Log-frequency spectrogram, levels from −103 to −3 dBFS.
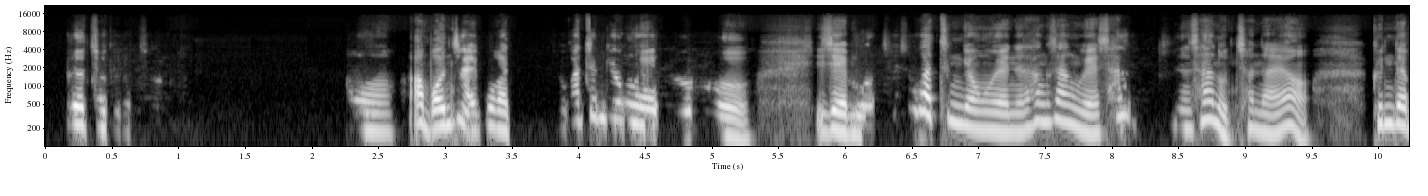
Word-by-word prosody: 그렇죠, 210 -4 +3
그렇죠. 165 - -29 1.5
어. 175 -2 -2
아 245 - +6
뭔지 205 +2 +5
알 175 - +4
것 215 +4 -1
같아. 185 -3 +2 0.3
저 195 - -26
같은 280 +3 -3
경우에도 250 - -1 0.5
이제 175 -1 +5
뭐 160 -1 -1 0.2
채소 380 +3 -13
같은 295 -8 +3
경우에는 185 -3 +1
항상 255 -1 0
왜 165 -2 +2
사 170 - -8
놓기는 220 -8 -10
사 275 +6 0
놓잖아요? 185 - -1 0.5
근데 235 -1 +3
210 Hz, 270 characters per minute, -20 LUFS, 180-255 Hz, 1.5 s, 아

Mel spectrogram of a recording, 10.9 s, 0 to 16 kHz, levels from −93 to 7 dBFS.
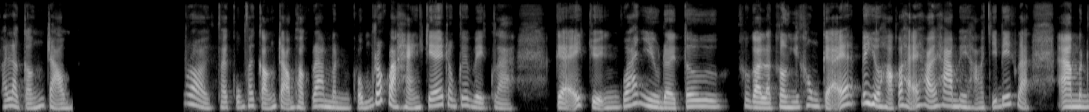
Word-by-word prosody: phải 200 +3 -4
là 215 - 0
cẩn 170 +6 -4
trọng. 145 -7 -1 1.2
Đúng 290 - -5
rồi, 200 -12 0
phải 170 - -2
cũng 175 +1 -8
phải 215 +2 -4
cẩn 195 - +1
trọng, - - +2
thật 165 -3 -1
ra 205 0 +2
mình 165 -5 -1
cũng 160 +5 -3
rất - - +1
là - - +9
hạn 170 -2 0
chế 225 +3 +4
trong 230 -5 -6
cái 235 +1 -3
việc 165 -4 -3
là 140 -3 -5 0.4
kể - - +3
chuyện 170 +2 -1
quá 225 +6 +1
nhiều 220 -10 +1
đời 160 -2 +2
tư, 195 +4 0 0.2
gọi 180 -6 +4
là, 155 -1 +2
gần 185 -2 +3
như 175 - -1
không 215 0 -4
kể - - +1
á, 265 +4 +3
ví 310 - +4
dụ 270 - +5
họ 200 - +2
có 235 - 0
thể 220 - +1
hỏi 195 -5 +2
thăm 215 -2 +3
thì 190 - 0
họ 165 -2 -5
chỉ 180 - -5
biết 265 +7 -2
là, - - -1 0.3
à, 190 - +7
mình 190 -1 +2
190 Hz, 275 wpm, -24 LUFS, 170-215 Hz, 1.2 s, là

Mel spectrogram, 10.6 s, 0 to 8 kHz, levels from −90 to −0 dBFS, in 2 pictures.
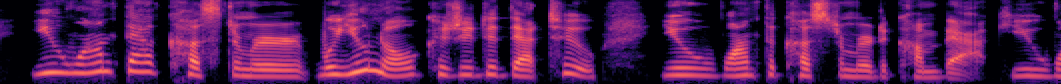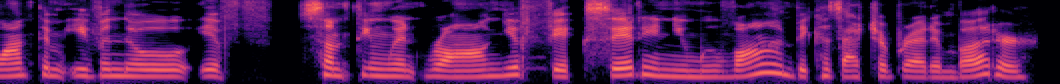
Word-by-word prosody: you 290 +4 0
want 300 +3 -3
that 320 -4 -1
customer 190 -6 +3
well, 240 - 0
you 310 +9 +3
know, 220 - 0
'cause 235 -1 -1
you 235 - +3
did 235 -1 -3
that 190 - +3
too 265 -9 -1 0.3
you 220 0 -1
want 210 +1 -1
the 240 - -8
customer 195 -4 +3
to 180 - -7
come 170 -2 -6
back, - - -1
you 200 -1 -8
want 200 +2 -2
them 225 -3 -5
even 205 0 -3
though 190 -1 -3
if 190 -4 -5
something 210 -2 +4
went 195 -1 -2
wrong, 185 +1 -1
you 230 - -1
fix 190 +1 +5
it 220 +3 +5
and 200 -4 -4
you 180 - -5
move 175 0 -11
on 280 +7 -1
because 200 0 -3
that's 180 -1 -1
your 190 - -1
bread 170 -1 -3
and 165 -1 -7
butter. 180 -1 -2
205 Hz, 230 wpm, -27 LUFS, 185-230 Hz, 0.3 s, fix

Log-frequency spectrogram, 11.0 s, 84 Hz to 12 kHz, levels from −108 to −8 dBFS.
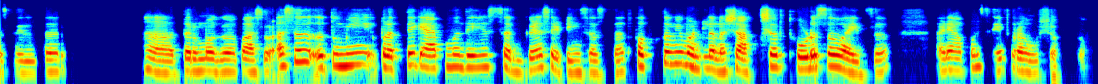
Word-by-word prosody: असेल 160 0 -10
तर - - -1 0.8
हां, 170 -5 -1
तर 185 -1 +3
मग 185 -1 0
अ, 175 - -2
पासवर्ड 175 +2 -1
असं 315 +7 +2
अ, - - +8
तुम्ही 255 +2 +1
प्रत्येक 220 +4 +3
ॲपमध्ये 225 0 +2
ह्या 230 - -4
सगळ्या 205 -3 -2
सेटिंग्ज 170 -5 -6
असतात. 165 +1 -7
फक्त 235 +3 +2
मी 280 - +1
म्हटलं 215 -7 +2
ना 175 - 0
साक्षर 175 +7 +2
थोडंसं 415 - +4
व्हायचं 170 -4 +1 0.5
आणि 185 +2 0
आपण 195 +4 -4
सेफ 185 +2 -7
राहू 175 -4 0
शकतो. - - -16
205 Hz, 155 wpm, -23 LUFS, 175-235 Hz, 0.8 s, अ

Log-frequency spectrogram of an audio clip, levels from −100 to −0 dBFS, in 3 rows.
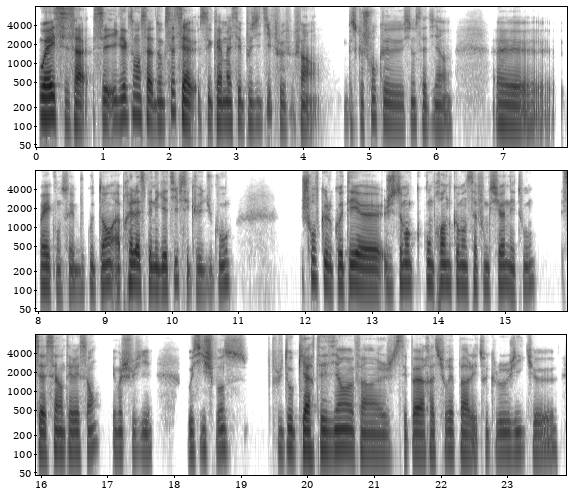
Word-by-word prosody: Ouais, 145 +1 +13
c'est 125 -4 +4
ça, 115 0 +6
c'est 130 - +2
exactement 145 +3 +2
ça, 125 - +5
donc 120 +1 -3
ça, 170 +7 +1
c'est 150 -5 +8
a 120 - +8
heu, - - -5
c'est 120 0 -4
quand 120 - +2
même 120 0 0
assez 120 0 -1
positif, 115 -7 -7
le - - -6
f - - -14
f - - -21
enfin, - - -2 0.5
parce - - 0
que - - -8
je - - -1
trouve 135 -1 -6
que 110 -4 -5
sinon 120 +3 -6
ça 115 -2 -6
devient, 110 0 -7 0.8
heu, 110 -2 -2 0.6
ouais, 125 -1 +4
consommer 105 -3 -8
beaucoup 110 +3 -9
de 110 - -20
temps. 130 +1 +2
Après 135 - +1
l'aspect 125 -1 +3
négatif, 120 +4 0
c'est - - -6
que 110 - -7
du 110 +2 -9
coup 125 +2 -6 1.1
je - - +1
trouve 150 -2 -2
que - - -2
le 120 - -1
côté, 130 +2 +3
heu, 110 -2 +4
justement 130 +3 0
c - - -18
comprendre 130 -1 0
comment 125 -1 -2
ça 125 +1 -4
fonctionne 125 +2 -1
et 110 - -4
tout, 120 +2 -10 0.4
c'est 115 - +1
assez 110 +2 +1
intéressant 115 +3 -2 0.2
et - - -7
moi 115 - -3
je 115 - 0
suis, 110 0 -8 0.5
aussi 115 +2 -1
je 120 - +4
pense 125 - -4 0.4
plutôt 120 0 -3
cartésien, 120 +1 +3
enfin 105 -2 -3
je 105 +1 -7
sais - - -6
pas, 110 -1 +4
rassuré 110 +2 -3
par 105 -1 -1
les - - -5
trucs 105 - -10
logiques, 110 +1 -5
heu, 105 +3 -7
120 Hz, 195 wpm, -25 LUFS, 110-125 Hz, 1.1 s, Ouais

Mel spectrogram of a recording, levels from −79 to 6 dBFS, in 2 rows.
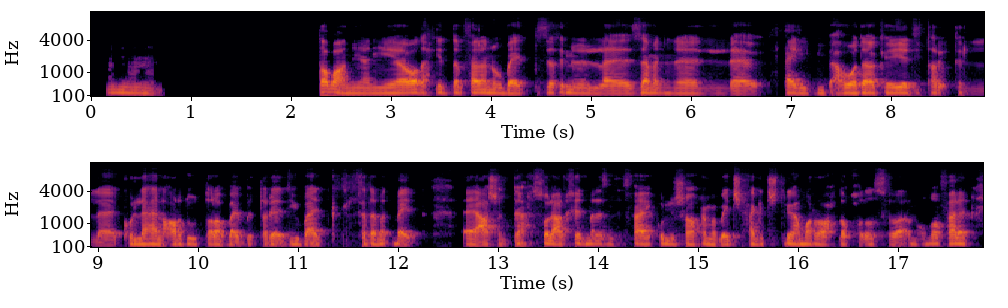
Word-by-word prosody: إمم. 90 -3 -5 1.5
طبعًا، 105 -5 +4
يعني 85 +1 -1
واضح 95 +1 +5
جدًا 95 -3 -2
فعلًا 95 -1 +3
وبقت 80 -2 +1
بالذات 95 +1 -4
إن 95 - -1
ال 85 -2 -2
الزمن 85 +2 +1
ال 85 -1 -3 0.5
الحالي 90 -1 0
بيبقى 85 0 -4
هو 90 0 +5
ده 90 0 +5
ك 90 - -8
هي 90 0 +4
دي 90 0 -6
طريقة - - -5
ال 75 -1 -5
كُلّها 85 -1 +1
العرض 85 +2 +1
والطلب 85 -1 0
بقت - - 0
بالطريقة - - -1
دي 90 0 -5
وبقت - - -1 0.2
الخدمات - - -2
بقت - - -1 0.4
آآ - - +3
عشان - - +3
تحصُلي - - +1
على - - +4
الخدمة 90 0 -2
لازم 90 -1 -5
تدفعي 85 +1 +1
كل 90 0 -4
شهر، 85 0 0
ما 85 -2 -2
بقيتش - - 0
حاجة - - -2
تشتريها 95 -2 0
مرة 90 -1 +1
واحدة 80 0 0
وخلاص، 85 0 -6
فبقي 80 - -1
الموضوع 90 +2 -4
فعلًا 95 0 +2
85 Hz, 165 wpm, -26 LUFS, 85-90 Hz, 1.5 s, واضح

